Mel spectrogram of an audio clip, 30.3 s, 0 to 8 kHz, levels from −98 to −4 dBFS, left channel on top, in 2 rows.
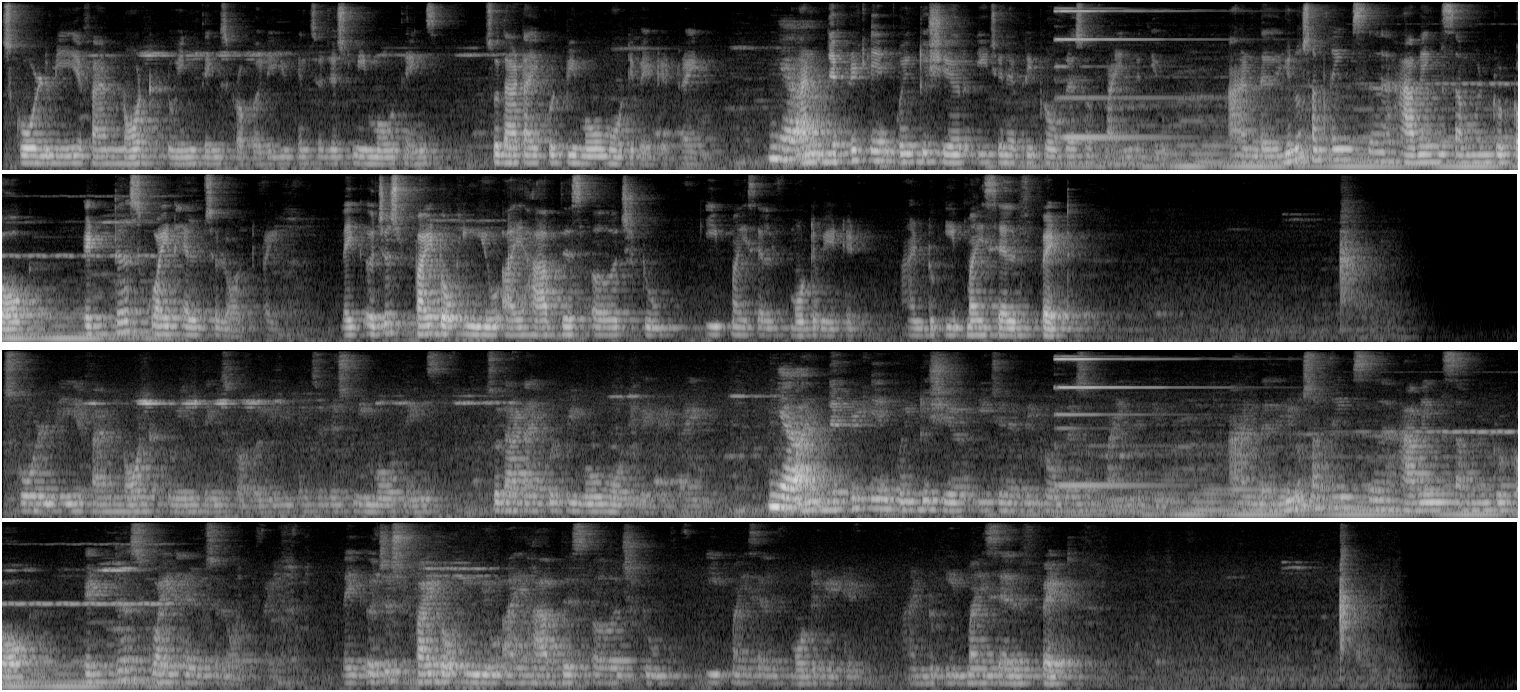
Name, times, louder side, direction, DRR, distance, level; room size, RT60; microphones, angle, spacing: voice 1, 0.0-4.3 4.8-7.0 7.9-11.7 12.3-15.4 16.0-17.9 18.6-21.8 22.2-23.7 24.2-25.7, left 4 dB, 60° left, 5 dB, 0.4 m, -35 dB
voice 2, 1.9-2.6 4.6-4.7 7.3-8.1 28.5-28.6, right 5 dB, 80° right, 6 dB, 0.4 m, -31 dB
sound 1, 9.8-16.8, equal, 60° right, 1.2 m, -42 dB
sound 2, 10.5-11.9, right 3 dB, 15° right, 0.6 m, -35 dB
4.3 x 2.1 x 2.4 m, 1.0 s
head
